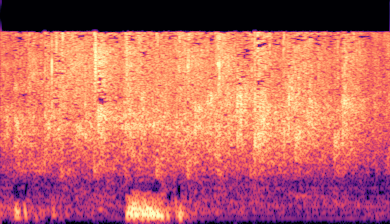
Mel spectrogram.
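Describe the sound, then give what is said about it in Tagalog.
Applause from a church audience praising the Lord: soft, patter-like clapping of many hands that stays fairly faint and uneven over four seconds. “Palakpakan natin ang Lord.”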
